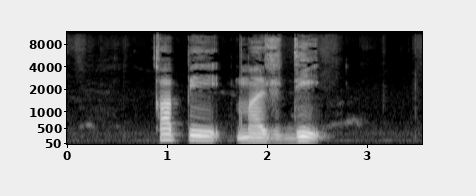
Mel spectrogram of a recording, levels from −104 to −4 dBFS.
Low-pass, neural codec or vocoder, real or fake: 10.8 kHz; none; real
